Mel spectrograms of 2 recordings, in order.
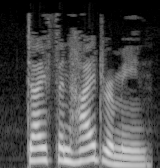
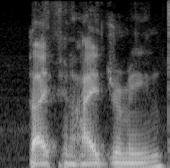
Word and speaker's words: diphenhydramine: diphenhydramine. – That. – Diphenhydramine? – Diphenhydramine. That's what Benadryl is. Diphenhydramine.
